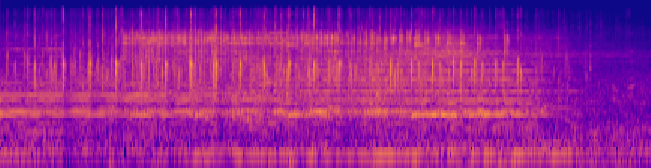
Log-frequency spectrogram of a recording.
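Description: Marching band playing a sustained brass chord over quick, sharp percussion strikes; the sound thins out near the end.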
